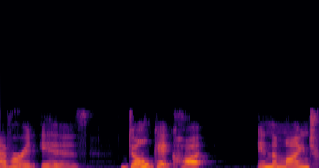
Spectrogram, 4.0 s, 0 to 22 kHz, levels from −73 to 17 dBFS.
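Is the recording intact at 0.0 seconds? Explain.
Yes, the audio is intact at 0.0 seconds, with the speech passing cleanly through the Bluetooth mSBC headset codec up to about 7.7 kHz.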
